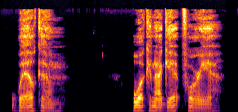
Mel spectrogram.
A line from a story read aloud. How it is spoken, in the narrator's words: Her voice was dusky, and I detected the Louisiana accent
